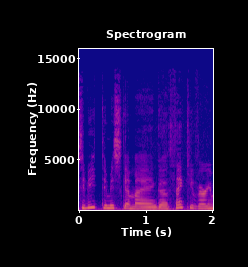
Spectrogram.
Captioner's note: speaking French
